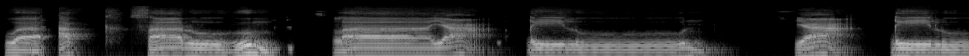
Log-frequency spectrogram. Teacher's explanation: Mim sukun bertemu dengan huruf lam, bacaan idhar safawi, dibaca jelas.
